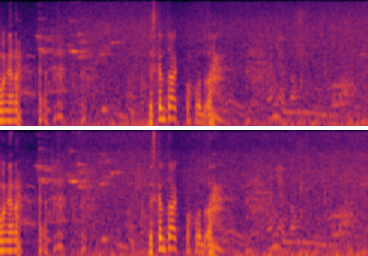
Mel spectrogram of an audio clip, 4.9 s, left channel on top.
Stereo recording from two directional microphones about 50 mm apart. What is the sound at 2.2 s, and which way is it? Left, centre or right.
Speech, centre.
